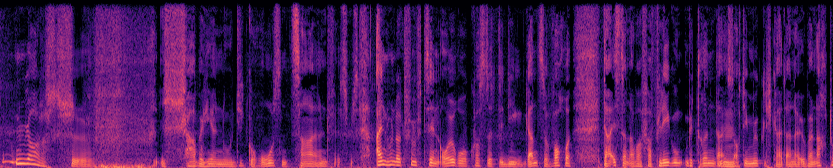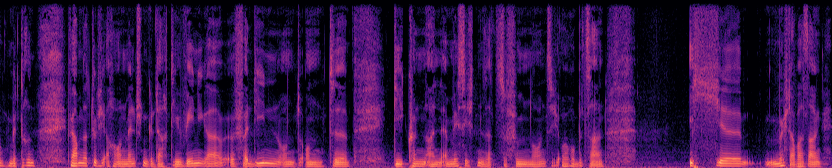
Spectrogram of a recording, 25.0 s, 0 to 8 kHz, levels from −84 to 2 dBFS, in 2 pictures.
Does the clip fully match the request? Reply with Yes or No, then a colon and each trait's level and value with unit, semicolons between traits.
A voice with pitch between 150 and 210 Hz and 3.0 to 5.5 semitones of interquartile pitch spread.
No: low, 105 Hz; average, 3.6 semitones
